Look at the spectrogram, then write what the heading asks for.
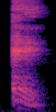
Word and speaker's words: es: And for tu, then you get this combination of letters, okay? But then basically the sound you will pronounce or you will produce is est, okay?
